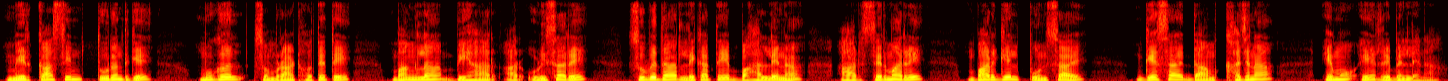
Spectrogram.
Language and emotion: Santali, neutral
